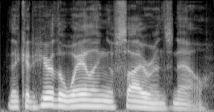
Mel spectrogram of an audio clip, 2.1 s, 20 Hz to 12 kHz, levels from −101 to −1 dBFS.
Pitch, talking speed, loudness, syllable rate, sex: 125 Hz, 225 wpm, -14 LUFS, 5.0 syllables/s, male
